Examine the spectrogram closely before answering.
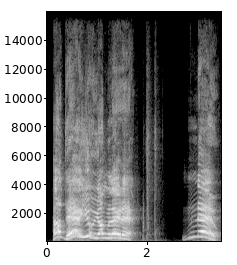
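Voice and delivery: high, loud English outrage; English accent. Acted. Host mock-scolding a viewer, shouted English accent. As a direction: shout it as a scandalized English gent. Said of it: "it's fun to do the accents".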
